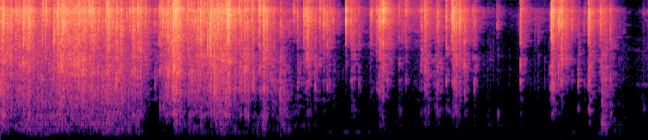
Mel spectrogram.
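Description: Crinkling and rustling as something is handled. It is dense for about the first three seconds, then thins to scattered clicks and taps.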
